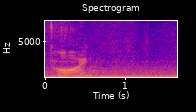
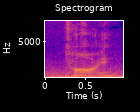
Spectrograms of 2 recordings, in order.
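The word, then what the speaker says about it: Tadhg: And Ty, spelled T-A-D-G-H, can also be translated as Thaddeus, Theophilus, Theodosius, and it was anglicised as both Thady and Teague, pronounced Taig, T-A-Y-G. That's how you would spell it phonetically.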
